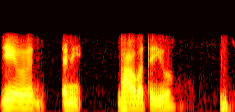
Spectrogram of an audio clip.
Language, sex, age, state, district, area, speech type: Maithili, male, 18-30, Bihar, Samastipur, urban, conversation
